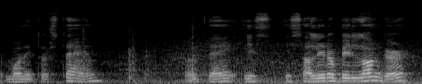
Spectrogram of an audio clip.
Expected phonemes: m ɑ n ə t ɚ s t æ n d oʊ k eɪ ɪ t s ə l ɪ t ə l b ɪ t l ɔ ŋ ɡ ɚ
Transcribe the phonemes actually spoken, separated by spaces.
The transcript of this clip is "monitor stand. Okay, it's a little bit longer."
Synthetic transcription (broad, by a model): m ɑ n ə t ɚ s t æ n d oʊ k eɪ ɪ s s ə l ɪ t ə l b ɪ t l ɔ ŋ ɡ ɚ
